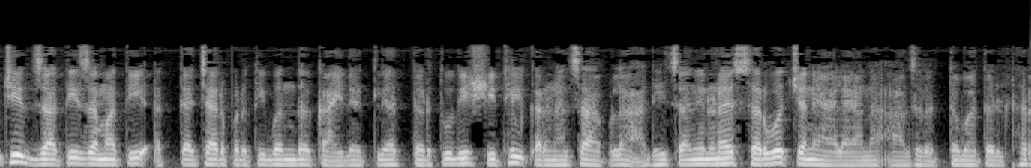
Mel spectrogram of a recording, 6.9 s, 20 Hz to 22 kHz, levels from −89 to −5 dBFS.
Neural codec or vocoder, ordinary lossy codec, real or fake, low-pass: none; none; real; 7.2 kHz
